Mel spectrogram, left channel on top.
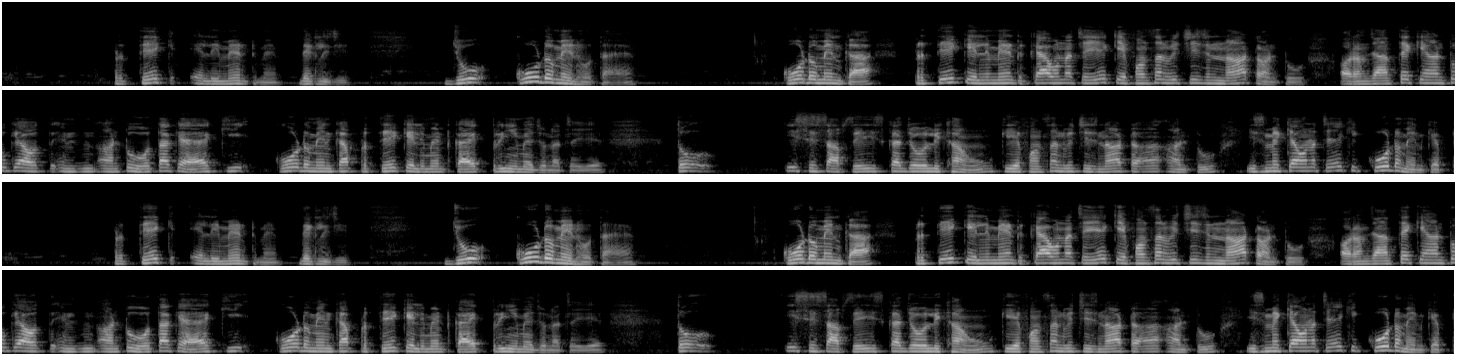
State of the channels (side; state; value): both; normal; correlation 0.69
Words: प्रत्येक एलिमेंट में देख लीजिए, जो कोडोमेन होता है, कोडोमेन का प्रत्येक एलिमेंट क्या होना चाहिए कि function which is not onto. और हम जानते हैं कि ऑन टू क्या होता, ऑन टू होता क्या है कि कोडोमेन का प्रत्येक एलिमेंट का एक प्री इमेज होना चाहिए। तो इस हिसाब से इसका जो लिखा हूं कि ये function which is not onto, इसमें क्या होना चाहिए कि कोडोमेन के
